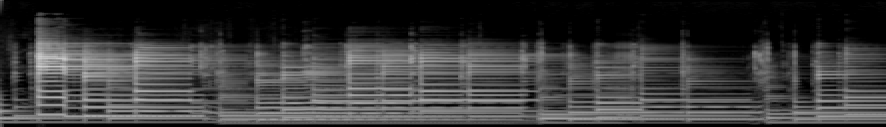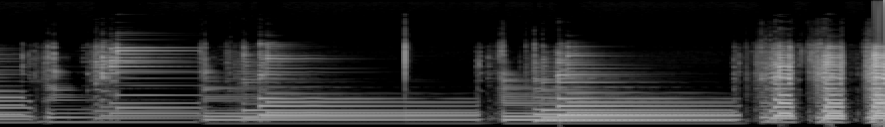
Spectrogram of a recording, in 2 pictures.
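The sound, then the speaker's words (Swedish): An electric guitar plays through heavy distortion, loud and full, holding thick sustained chords that change every second or two before breaking into short, choppy stabs at the end. No voices. “Jag tycker nästan att det var som bäst, men det är att den där gitarren är så fyllig i sig”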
